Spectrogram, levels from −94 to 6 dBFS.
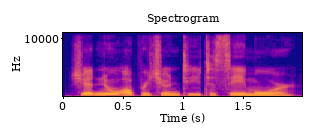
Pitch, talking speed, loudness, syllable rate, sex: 190 Hz, 210 wpm, -15 LUFS, 5.9 syllables/s, female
